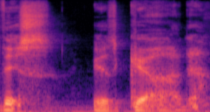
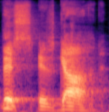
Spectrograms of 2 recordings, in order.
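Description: First: The voice is slow and very deep. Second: The voice is quick and fairly high. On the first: This is the line after being slowed down, as heard in the film. "and then with comment you get" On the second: This is the line as recorded, before processing. "So when he was actually saying the line, he would be like"

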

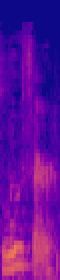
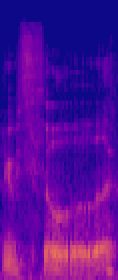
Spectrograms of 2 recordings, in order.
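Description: First: The final syllable is reduced, not a full 'or'. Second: The final syllable is a full 'or' sound. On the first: This is the familiar way of saying the name. The speaker calls it right. "I've always thought of it as Lex Luthor" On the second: This is how the film kept saying the name. The speaker calls it wrong. "because it's like O-R, ... not Luthor"

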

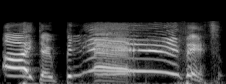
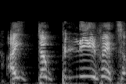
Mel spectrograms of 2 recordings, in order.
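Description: First: It is said in a drawn-out, exaggerated way. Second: It is said in a short, clipped way.

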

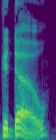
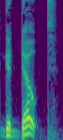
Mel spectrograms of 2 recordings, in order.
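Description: First: The final T sound is left silent. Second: The final T sound is clearly pronounced. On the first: The speaker calls it wrong. "So it's not Gadot, you would think a silent T" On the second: The speaker calls it right. "The T is pronounced, but it's Gadot"

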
